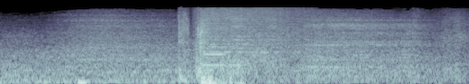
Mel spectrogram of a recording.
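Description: Skis land with a heavy thump on snow.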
